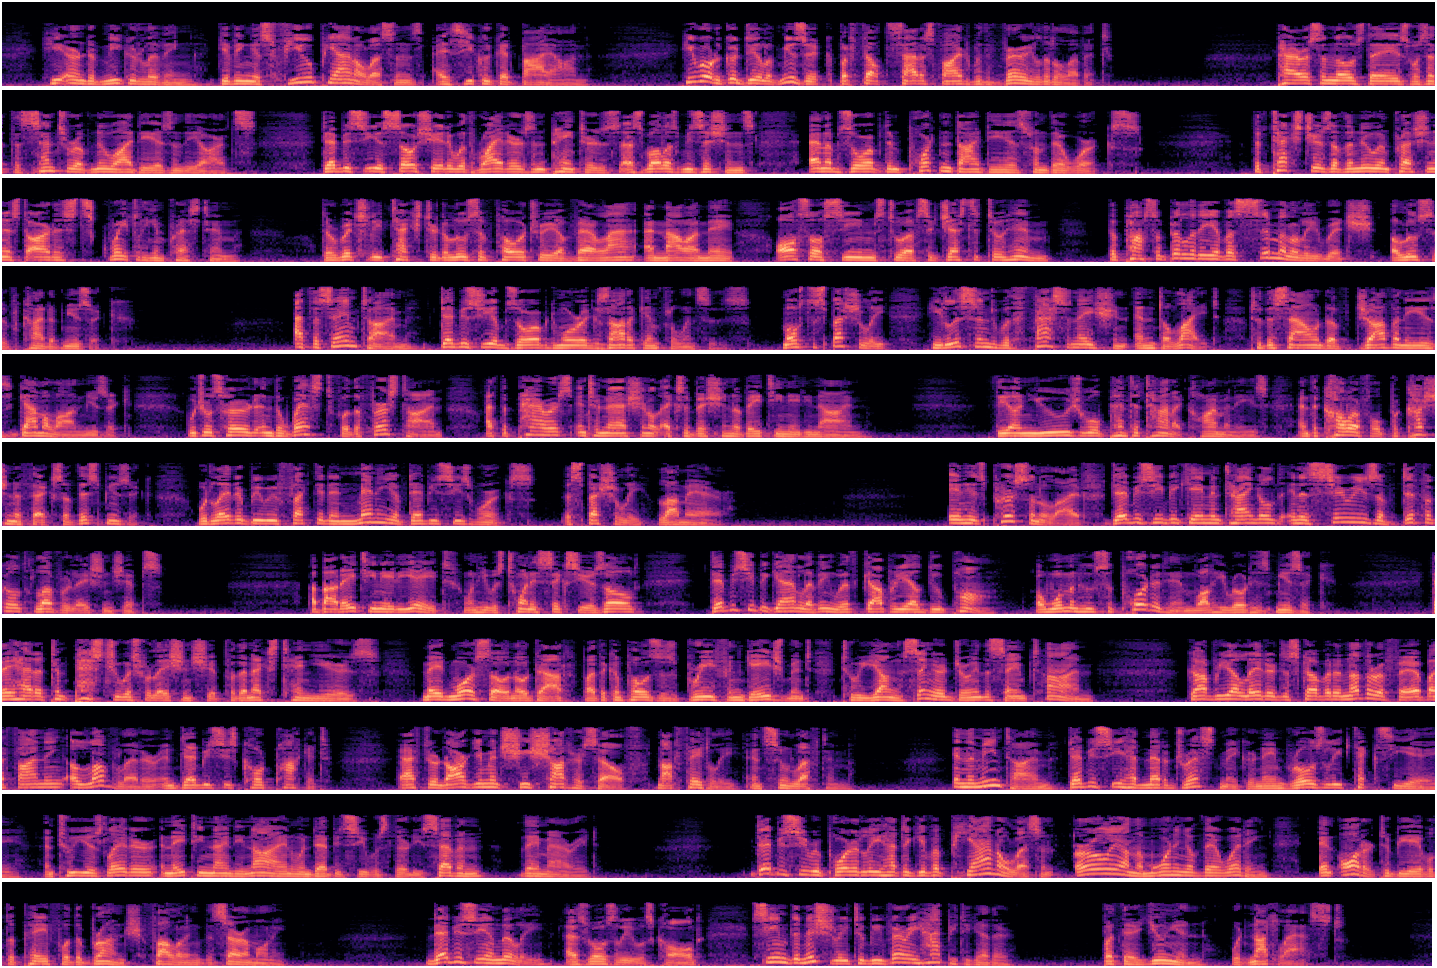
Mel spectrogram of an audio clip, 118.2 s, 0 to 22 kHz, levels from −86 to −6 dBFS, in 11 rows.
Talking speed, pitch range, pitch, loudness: 165 wpm, 105-150 Hz, 125 Hz, -24 LUFS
